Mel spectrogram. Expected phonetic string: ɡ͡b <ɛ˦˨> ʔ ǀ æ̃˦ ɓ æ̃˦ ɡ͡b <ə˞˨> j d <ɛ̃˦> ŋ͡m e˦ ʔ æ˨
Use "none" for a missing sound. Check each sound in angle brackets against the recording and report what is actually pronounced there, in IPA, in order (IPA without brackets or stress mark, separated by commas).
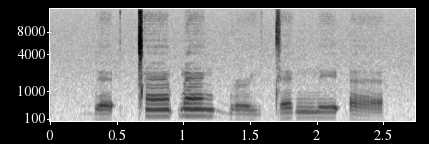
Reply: ɛ˨, ə˞˨, ɛ˦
